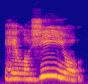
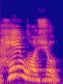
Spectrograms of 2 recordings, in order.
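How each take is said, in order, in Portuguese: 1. A tônica está na terceira sílaba. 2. A tônica está na primeira sílaba. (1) "Se for o gi" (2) "Se for o re, a sílaba mais forte fica"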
